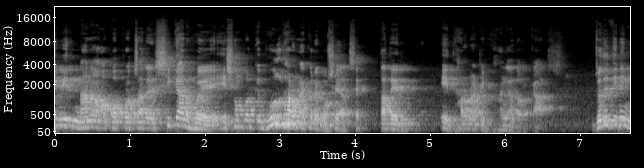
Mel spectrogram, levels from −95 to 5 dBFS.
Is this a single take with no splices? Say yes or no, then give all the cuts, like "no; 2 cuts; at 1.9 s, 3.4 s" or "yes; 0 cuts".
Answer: no; 1 cut; at 4.1 s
